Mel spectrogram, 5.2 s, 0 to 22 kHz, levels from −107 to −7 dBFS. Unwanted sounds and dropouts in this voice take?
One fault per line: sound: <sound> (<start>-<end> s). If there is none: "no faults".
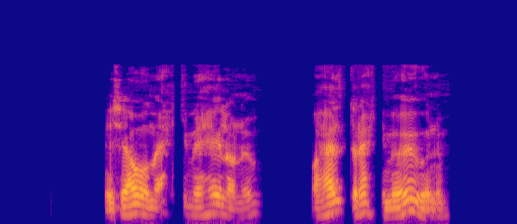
no faults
